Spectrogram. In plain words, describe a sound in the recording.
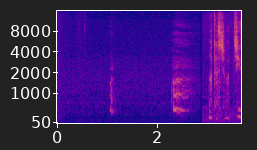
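A young man groans through his hands.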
